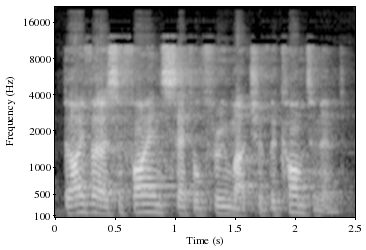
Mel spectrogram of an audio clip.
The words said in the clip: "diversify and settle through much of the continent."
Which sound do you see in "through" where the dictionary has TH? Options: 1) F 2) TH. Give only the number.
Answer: 2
